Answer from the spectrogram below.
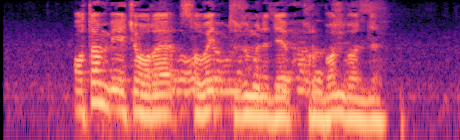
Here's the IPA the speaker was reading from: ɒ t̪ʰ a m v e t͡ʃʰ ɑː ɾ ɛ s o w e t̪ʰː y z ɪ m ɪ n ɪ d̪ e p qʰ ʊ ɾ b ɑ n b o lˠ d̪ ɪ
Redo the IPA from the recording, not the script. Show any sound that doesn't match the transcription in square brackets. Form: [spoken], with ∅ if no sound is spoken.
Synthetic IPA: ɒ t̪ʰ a m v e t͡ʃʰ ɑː ɾ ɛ s o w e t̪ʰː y z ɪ m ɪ n ɪ d̪ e p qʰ ʊ ɾ b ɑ n b o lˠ d̪ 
